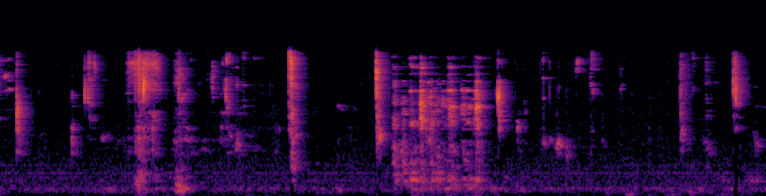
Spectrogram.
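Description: Close-miked chewing of oysters: soft wet mouth clicks and smacks in short, irregular bursts, thickest about four to five seconds in.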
